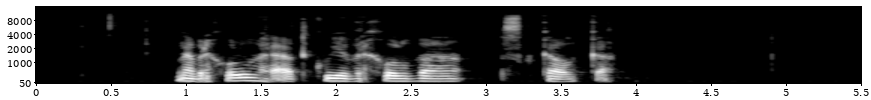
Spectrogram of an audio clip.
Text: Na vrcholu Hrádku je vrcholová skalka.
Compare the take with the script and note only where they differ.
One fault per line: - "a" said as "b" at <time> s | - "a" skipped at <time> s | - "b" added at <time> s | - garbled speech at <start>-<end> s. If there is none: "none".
none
